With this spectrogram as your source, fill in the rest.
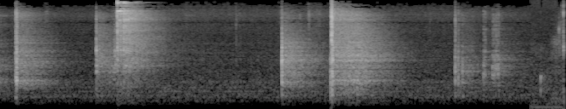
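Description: A plastic panel scrapes as hands slide it out.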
